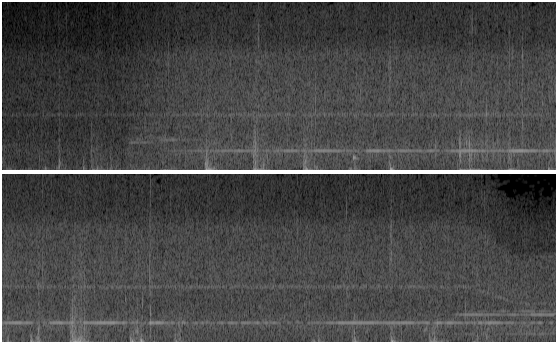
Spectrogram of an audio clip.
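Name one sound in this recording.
Heavy footsteps crunch on gravel.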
